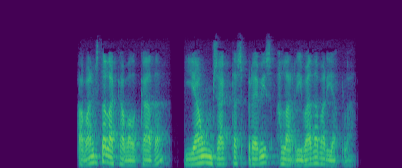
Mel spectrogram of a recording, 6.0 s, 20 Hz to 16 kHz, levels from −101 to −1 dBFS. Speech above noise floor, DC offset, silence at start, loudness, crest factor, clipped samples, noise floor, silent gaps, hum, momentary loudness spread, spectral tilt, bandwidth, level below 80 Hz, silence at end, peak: over 65 dB; under 0.1%; 1.15 s; -26 LUFS; 20 dB; under 0.1%; under -90 dBFS; none; none; 14 LU; -7.5 dB/octave; 6.6 kHz; -62 dBFS; 0.75 s; -6 dBFS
